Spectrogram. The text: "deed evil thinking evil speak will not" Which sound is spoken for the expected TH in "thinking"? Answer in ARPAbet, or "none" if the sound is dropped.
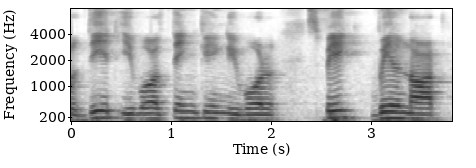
T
